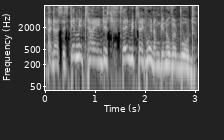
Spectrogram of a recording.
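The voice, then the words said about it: Scottish accent. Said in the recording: “talks Scottish as well”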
